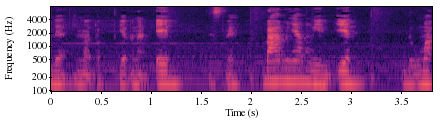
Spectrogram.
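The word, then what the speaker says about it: 円: Đây là chữ viên nhé, chữ en, đọc là en ạ. Tiếng Việt Việt Nam chúng ta đọc yên đấy, mà đọc hiện là en.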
